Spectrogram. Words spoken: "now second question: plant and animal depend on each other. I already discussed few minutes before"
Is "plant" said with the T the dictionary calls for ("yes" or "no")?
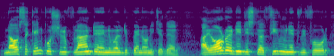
yes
